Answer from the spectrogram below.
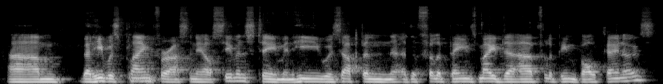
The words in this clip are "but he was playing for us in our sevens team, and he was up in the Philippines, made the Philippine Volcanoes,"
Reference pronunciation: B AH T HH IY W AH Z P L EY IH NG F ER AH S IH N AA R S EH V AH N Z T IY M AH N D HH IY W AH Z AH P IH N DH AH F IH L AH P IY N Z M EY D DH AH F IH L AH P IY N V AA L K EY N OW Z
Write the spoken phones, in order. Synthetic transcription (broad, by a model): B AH T HH IY W AH Z P L EY IH NG F ER AH S IH N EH L S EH V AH N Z T IY M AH N IY W AH Z AH P IH N DH AH F IH L AH P IY N Z M EY D DH AH F IH L AH P IY N V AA L K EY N OW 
